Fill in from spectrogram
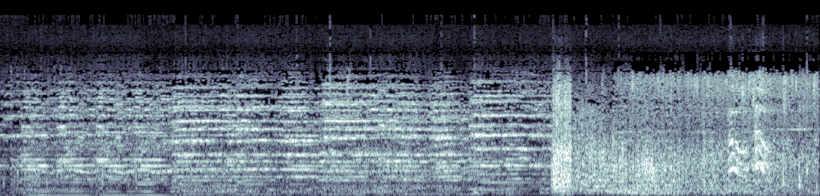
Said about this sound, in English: He had to fight his way against the wind-driven rain to reach the house.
